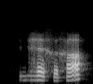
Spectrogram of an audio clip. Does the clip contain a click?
no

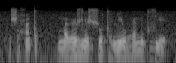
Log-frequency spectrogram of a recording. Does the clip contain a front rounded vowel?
yes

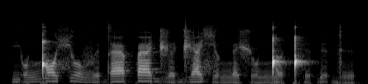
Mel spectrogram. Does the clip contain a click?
yes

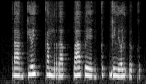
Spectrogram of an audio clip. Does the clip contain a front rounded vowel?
yes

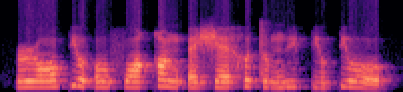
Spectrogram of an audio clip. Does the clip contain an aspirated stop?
no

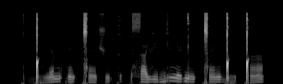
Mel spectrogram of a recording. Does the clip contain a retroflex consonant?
yes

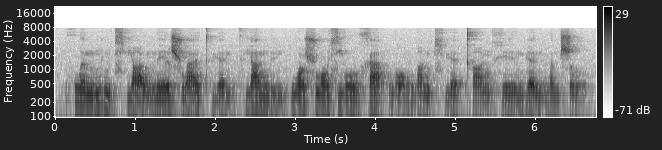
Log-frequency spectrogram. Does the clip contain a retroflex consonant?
yes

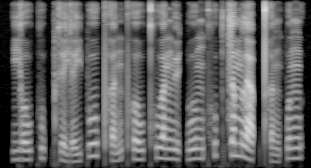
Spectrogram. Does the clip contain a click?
no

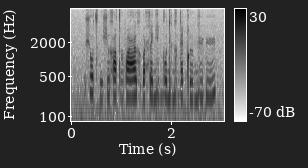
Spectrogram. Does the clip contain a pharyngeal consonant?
yes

